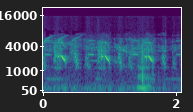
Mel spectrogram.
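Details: Partridge (teetar) giving three sharp, descending whistled notes in quick succession, each around half a second apart, with a faint low rumble behind.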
